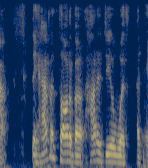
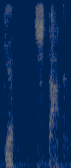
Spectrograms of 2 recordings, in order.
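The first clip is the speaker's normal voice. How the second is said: whispered aside; 6 semitones lower, 16 dB quieter than usual. Shown as a demonstration. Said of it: "drops voice on get stuck".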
